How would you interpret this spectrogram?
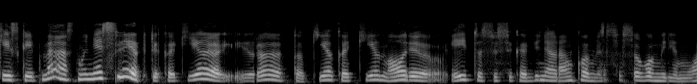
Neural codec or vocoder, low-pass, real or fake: codec, 44.1 kHz, 2.6 kbps, SNAC; 7.2 kHz; fake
